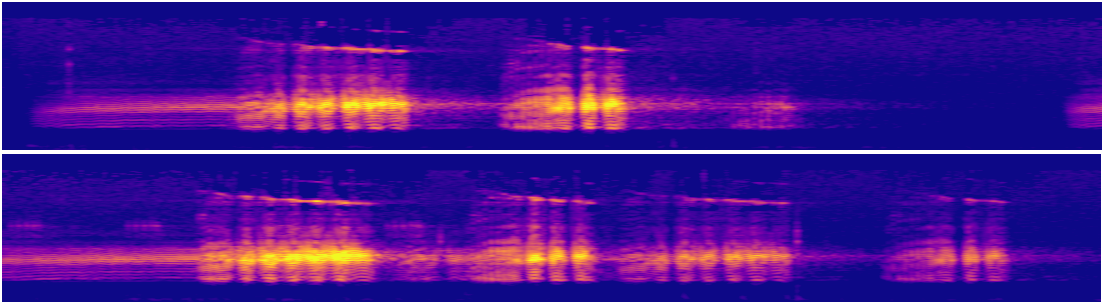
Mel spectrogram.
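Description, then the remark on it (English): A growling grass frog (Litoria raniformis, the green and golden frog), a Tasmanian frog species, gives a long, growling drone that breaks into throaty pulsed croaks, sounding twice in bursts with a brief silence between, fairly loud with no talking. “Next is Litoria raniformis, the green and golden frog or growling grass frog.”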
